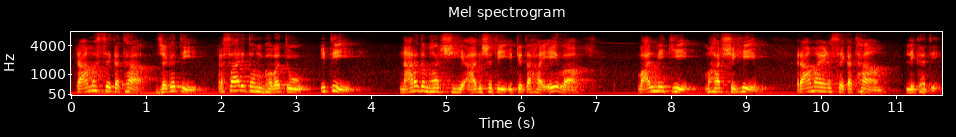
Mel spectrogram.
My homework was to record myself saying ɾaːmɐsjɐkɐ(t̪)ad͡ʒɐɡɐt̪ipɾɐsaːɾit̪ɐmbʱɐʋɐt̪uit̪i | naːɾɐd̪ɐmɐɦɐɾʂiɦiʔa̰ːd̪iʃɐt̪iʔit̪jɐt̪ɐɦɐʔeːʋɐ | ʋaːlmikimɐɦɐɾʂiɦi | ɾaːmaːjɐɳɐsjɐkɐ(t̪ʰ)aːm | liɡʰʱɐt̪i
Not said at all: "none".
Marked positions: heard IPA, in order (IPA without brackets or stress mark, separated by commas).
t̪ʰ, t̪ʰ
